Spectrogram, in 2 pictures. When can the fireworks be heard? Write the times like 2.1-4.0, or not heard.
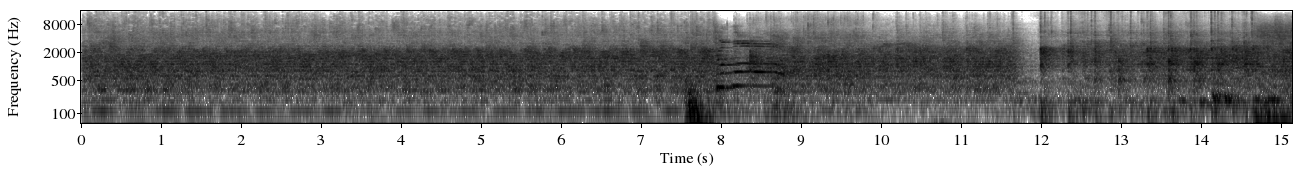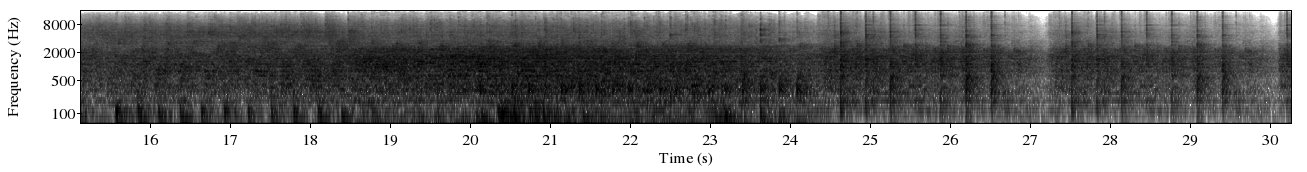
not heard.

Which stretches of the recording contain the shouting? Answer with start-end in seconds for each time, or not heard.
7.5-8.9.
